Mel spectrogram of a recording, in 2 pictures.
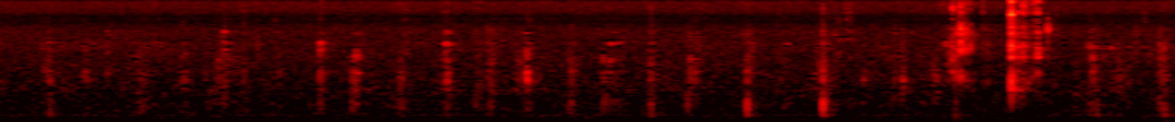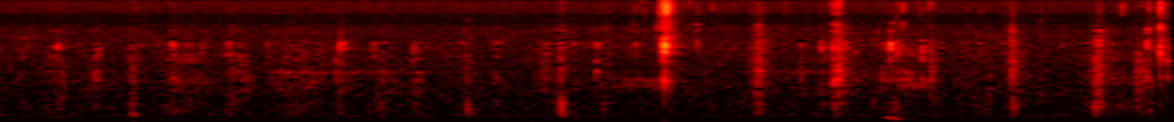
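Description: Faint eating sounds: chewing, with many small soft clicks and a few sharper ticks of cutlery against the plate.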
